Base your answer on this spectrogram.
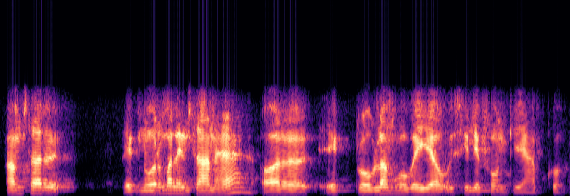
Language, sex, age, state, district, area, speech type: Hindi, male, 18-30, Bihar, Samastipur, rural, conversation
